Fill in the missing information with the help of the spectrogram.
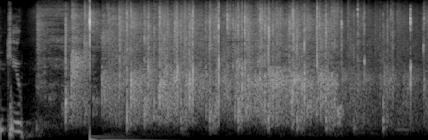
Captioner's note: audience applauds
